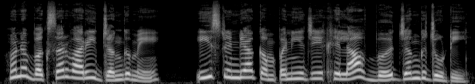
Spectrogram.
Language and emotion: Sindhi, neutral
